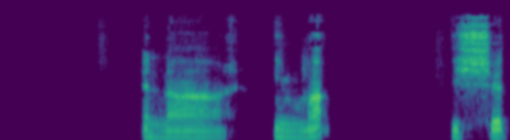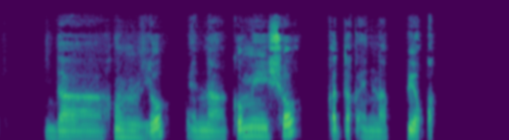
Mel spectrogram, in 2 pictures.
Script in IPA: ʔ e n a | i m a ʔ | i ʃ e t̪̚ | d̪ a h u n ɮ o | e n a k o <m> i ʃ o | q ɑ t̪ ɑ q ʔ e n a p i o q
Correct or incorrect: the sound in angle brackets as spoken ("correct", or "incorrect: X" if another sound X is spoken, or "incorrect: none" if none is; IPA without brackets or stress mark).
correct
